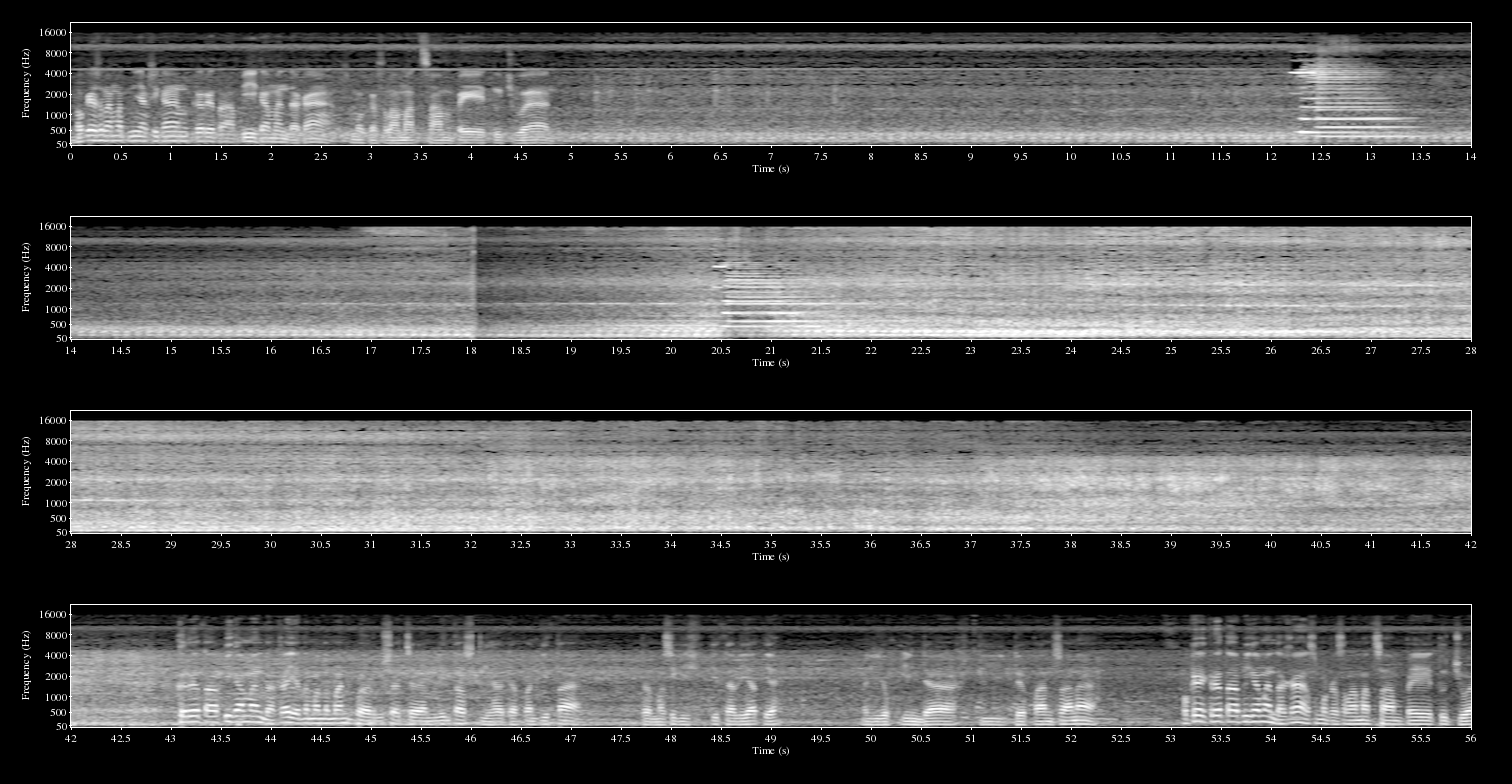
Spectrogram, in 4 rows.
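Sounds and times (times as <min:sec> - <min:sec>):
diesel locomotive engine rumbling: 0:00.0 - 0:56.0
train wheels on rails: 0:00.2 - 0:56.0
train horn blasts: 0:12.2 - 0:13.6, 0:20.4 - 0:21.9.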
